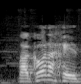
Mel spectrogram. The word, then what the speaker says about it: McConaughey: McConaughey, tío. Yo me enteré en los Oscars porque yo decía McConaughey. – McConaughey. McConaughey. Es como hey. McConaughey. Te lo juro, te lo juro. Yo decía McConaughey toda la vida diciéndolo y no, lo decía mal, tío.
